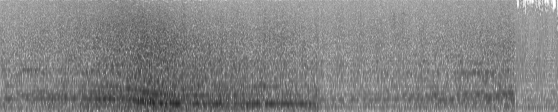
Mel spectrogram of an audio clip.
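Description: Race cars roar past in a racing video game during an all-star race, a loud sustained engine drone whose pitch sweeps down as the cars pass, then steadies and holds.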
